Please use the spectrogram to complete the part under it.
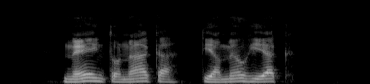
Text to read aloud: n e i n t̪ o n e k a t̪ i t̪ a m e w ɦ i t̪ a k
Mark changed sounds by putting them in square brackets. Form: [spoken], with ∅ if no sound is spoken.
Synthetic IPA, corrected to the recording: n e i n t̪ o n [a] k a t̪ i [∅] a m e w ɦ i [∅] a k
